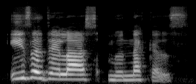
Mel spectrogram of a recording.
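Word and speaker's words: Isla de las Muñecas: say it, well, I'm going to say it's pronounced Isla de las Munesca. It I probably screwed that up, didn't I? is the Isla de las Munecas.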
